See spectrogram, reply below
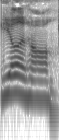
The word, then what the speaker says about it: Gyllenhaal: How do you say it? – It's like Gyllenhaal. – Gyllenhaal. – It's like Gyllenhaal. – Gyllenhaal. Oh, like it's Swedish or something? – Well, because it is. And it was so interesting.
